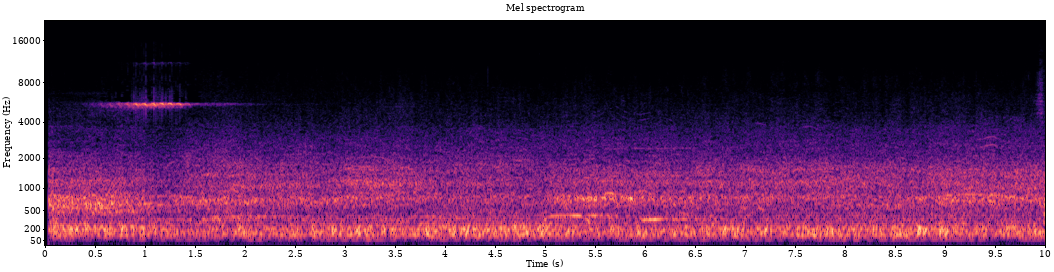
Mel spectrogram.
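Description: Football stadium crowd noise: a dense, continuous roar of many voices from the stands, with a short high-pitched whistle about a second in.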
